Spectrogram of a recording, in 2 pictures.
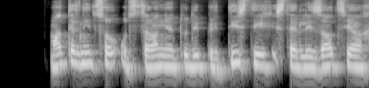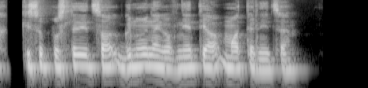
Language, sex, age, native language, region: Slovenian, male, 18-29, Slovenian, Drava region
